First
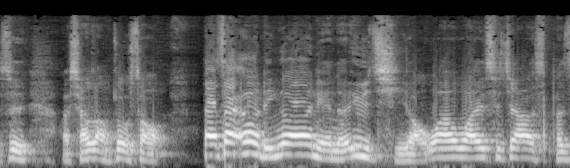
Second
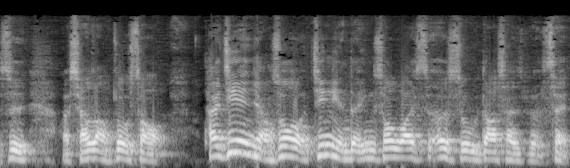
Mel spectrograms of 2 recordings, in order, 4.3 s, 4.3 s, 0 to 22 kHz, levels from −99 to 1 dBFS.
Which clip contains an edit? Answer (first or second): second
